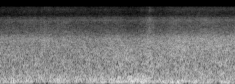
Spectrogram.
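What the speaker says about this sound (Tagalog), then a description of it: "ang lakas po talaga ng alon" Strong ocean waves during a typhoon crashing in a steady, heavy roar, with wind buffeting the microphone and no voices.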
